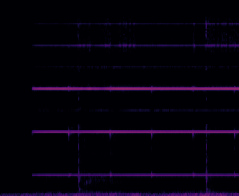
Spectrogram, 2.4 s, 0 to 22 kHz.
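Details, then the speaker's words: 1999 Honda Deauville 650 wiring loom, meter connected from the back to the front connector after a broken wire caused no spark on the front cylinder: steady high continuity tone holding without a break; wire intact. "So now you will hear, hopefully, the sound of continuity."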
